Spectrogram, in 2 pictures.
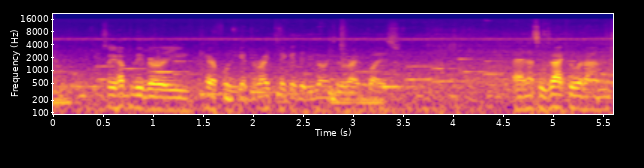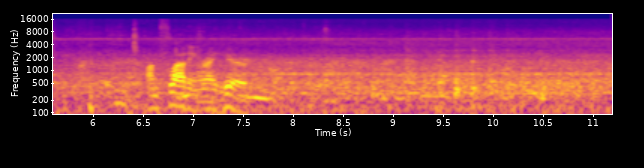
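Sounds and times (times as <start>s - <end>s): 
crowded subway car in motion rumbling: 0.0s - 11.1s
speech: 0.5s - 3.7s, 4.6s - 7.9s
subway wheels clacking on track: 5.8s - 11.1s.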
